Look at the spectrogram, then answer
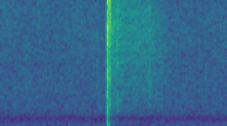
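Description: A single sharp shot from a Springfield Armory XDM pistol, one loud crack with a brief tail, otherwise quiet.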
